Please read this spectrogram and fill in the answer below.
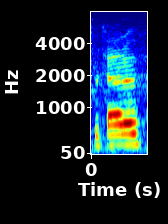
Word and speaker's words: Rattata: I probably will never actually use this Rattata. That's the right way to pronounce it.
